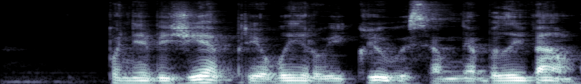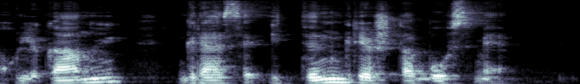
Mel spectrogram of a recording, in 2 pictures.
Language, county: Lithuanian, Klaipėda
